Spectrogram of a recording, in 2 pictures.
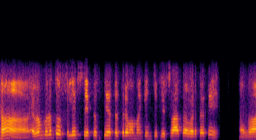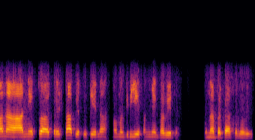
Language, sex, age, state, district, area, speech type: Sanskrit, male, 18-30, Rajasthan, Jodhpur, rural, conversation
